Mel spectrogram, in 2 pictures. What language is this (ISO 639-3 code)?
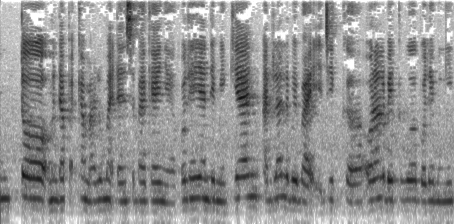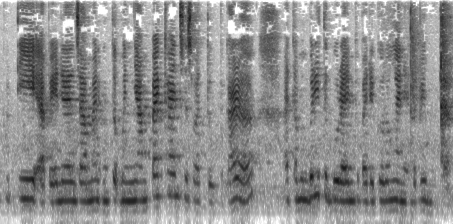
msa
